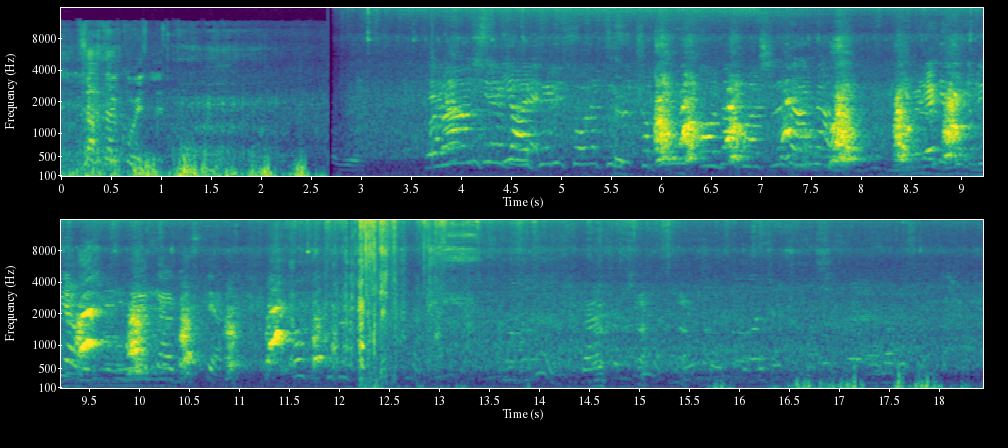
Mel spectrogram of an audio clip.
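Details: Cane Corso and Pitbull Terrier, Nero and Rio, at play together: a run of high, harmonic yelping barks and whines in uneven bursts roughly twice a second, framed by low rumbling thuds and handling noise at the start and end.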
